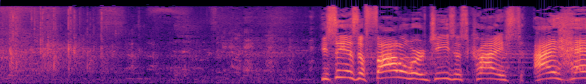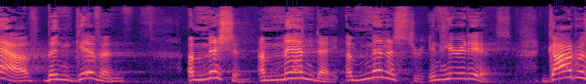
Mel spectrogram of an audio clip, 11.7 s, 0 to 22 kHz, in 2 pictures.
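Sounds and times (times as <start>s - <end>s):
audience clapping: 0.0s - 1.7s
laughter: 0.9s - 3.2s
speech: 3.2s - 11.7s.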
